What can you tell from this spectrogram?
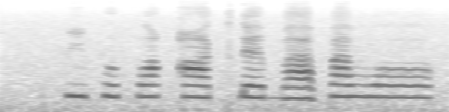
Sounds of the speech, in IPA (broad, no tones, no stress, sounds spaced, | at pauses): p i p ʊ p ɔ q a k ɗ ɛ b a p a v ɔ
